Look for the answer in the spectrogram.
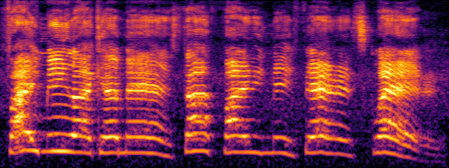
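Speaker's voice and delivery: high-pitched paranoid outburst; put-on high, loud voice, accusing her opponent; Ribrianne. Paranoid fighter challenging eighteen mid-fight, mock high-pitched cry. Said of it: "Ribrianne just starts getting paranoid with eighteen".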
